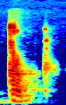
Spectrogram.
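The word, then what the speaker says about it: kırk: Terus 40 itu kerk. Ini ya, kerk bacanya.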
